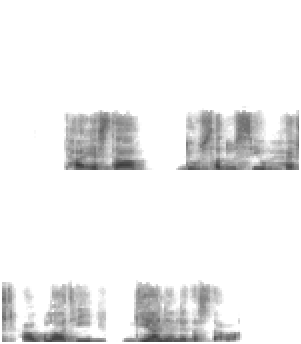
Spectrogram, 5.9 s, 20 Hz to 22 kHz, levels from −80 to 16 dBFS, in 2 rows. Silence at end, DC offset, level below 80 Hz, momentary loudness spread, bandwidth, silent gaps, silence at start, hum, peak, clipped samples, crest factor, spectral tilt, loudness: 0.6 s; under 0.1%; -66 dBFS; 15 LU; 8 kHz; 1.58-1.74 s; 0.65 s; none; -2 dBFS; under 0.1%; 18 dB; -3.5 dB/octave; -18 LUFS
